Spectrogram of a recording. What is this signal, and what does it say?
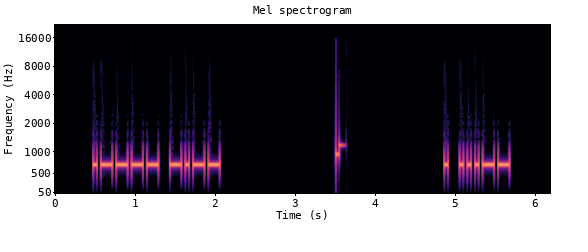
Morse code, heard as a keyed tone, about 25 wpm, 700 Hz. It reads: 1Y E3
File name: Two Letter-Number Combinations - 25wpm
